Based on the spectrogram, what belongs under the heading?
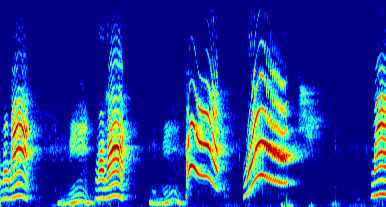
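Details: Pet parrot talking indoors, imitating the words "mummy" and "papa": a run of clear, bending voice-like syllables with rising and falling pitch, in short bursts separated by brief pauses.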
